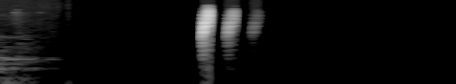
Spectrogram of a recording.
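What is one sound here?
A short electronic menu blip sounds twice in quick succession.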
